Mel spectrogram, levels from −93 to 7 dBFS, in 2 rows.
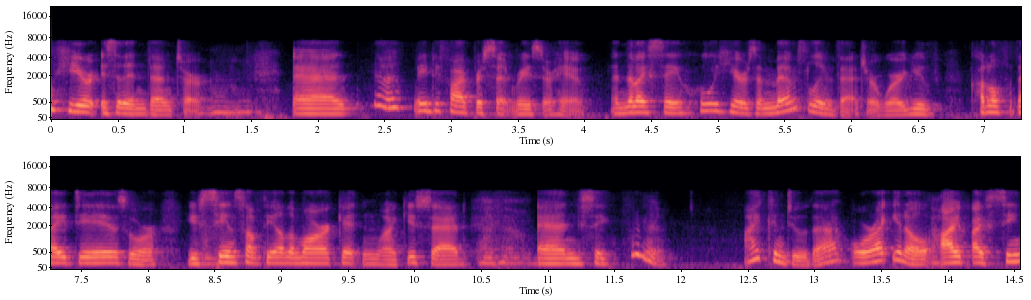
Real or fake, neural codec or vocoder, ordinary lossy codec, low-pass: fake; codec, 24 kHz, 0.9 kbps, WavTokenizer, small release; MP3, 64 kbps; 7.2 kHz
